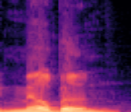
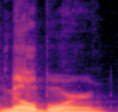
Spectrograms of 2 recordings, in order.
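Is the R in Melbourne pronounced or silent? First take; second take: silent; pronounced. First: The R sound in the word is silent. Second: The R sound in the word is pronounced. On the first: The speaker calls it right. "it's actually Melbourne. You don't say the R" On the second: The speaker calls it wrong. "when I just said Melbourne"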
